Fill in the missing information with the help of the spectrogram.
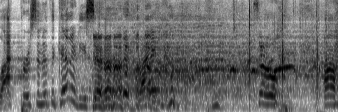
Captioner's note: audience laughing; audience applauding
